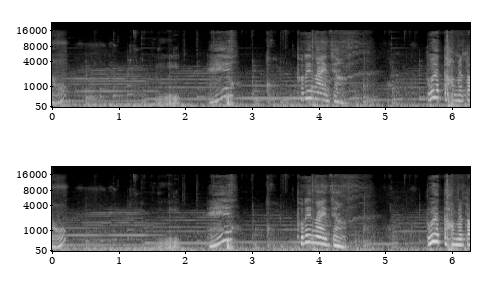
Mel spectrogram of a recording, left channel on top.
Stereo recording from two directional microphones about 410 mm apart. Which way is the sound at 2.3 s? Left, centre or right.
Centre.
